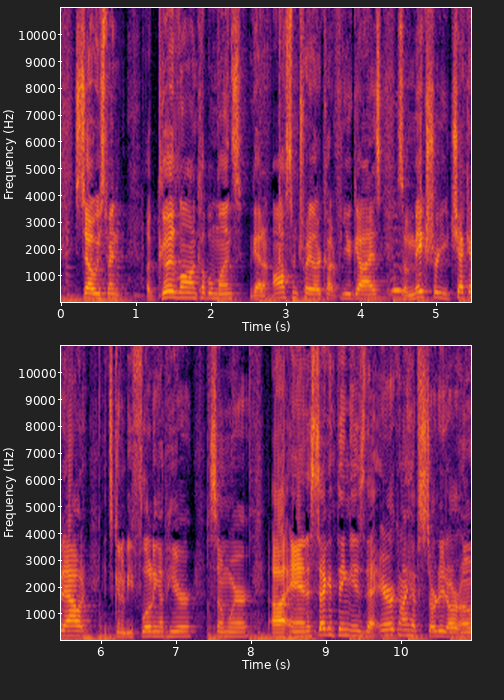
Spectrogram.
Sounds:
speech, music

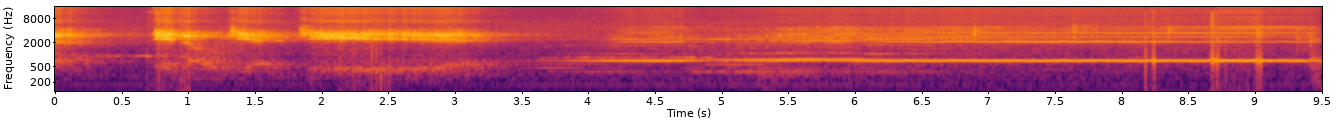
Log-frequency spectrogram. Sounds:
music, cacophony, speech

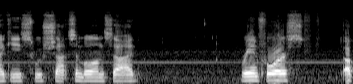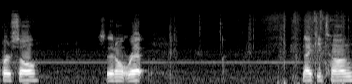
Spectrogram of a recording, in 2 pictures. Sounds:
speech

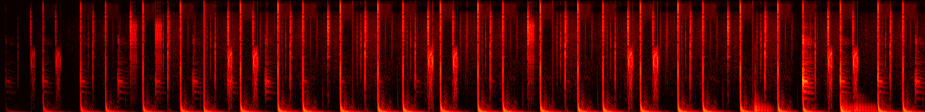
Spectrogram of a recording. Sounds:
sampler

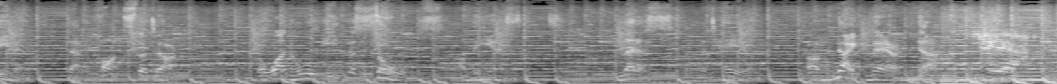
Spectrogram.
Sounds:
music, speech

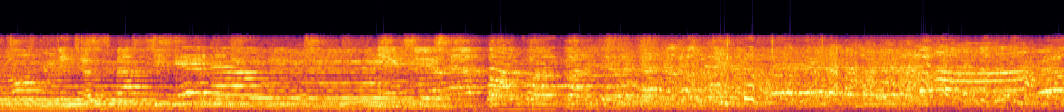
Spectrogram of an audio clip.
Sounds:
music, crowd

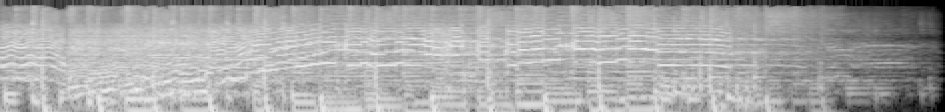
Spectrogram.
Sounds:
music, plucked string instrument, musical instrument, guitar

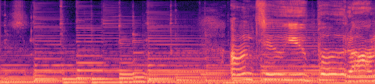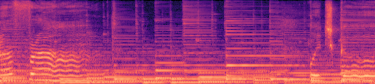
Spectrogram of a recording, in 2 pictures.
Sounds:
wedding music, music

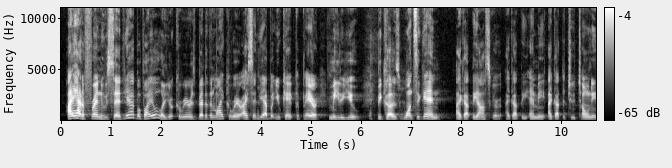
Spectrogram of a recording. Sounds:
female speech

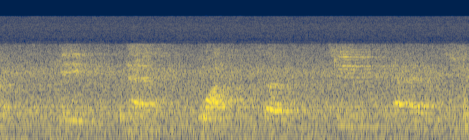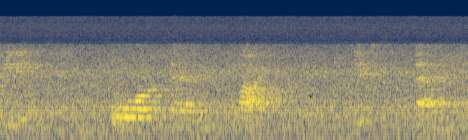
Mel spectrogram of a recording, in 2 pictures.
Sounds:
speech, footsteps

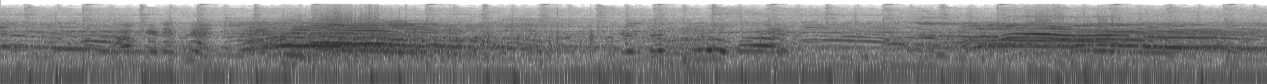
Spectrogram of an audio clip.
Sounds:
outside, urban or man-made, music, speech

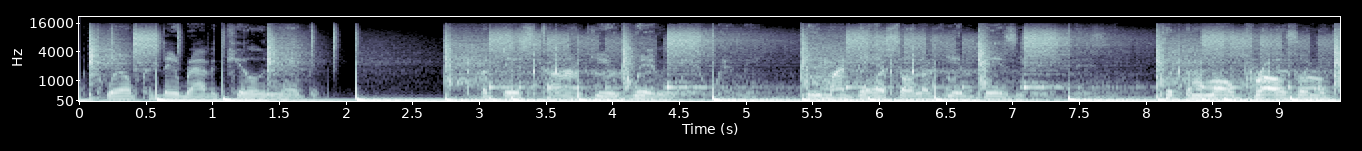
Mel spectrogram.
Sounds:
music

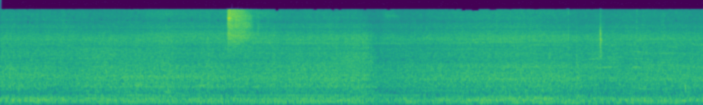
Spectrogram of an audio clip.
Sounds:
vehicle, truck

